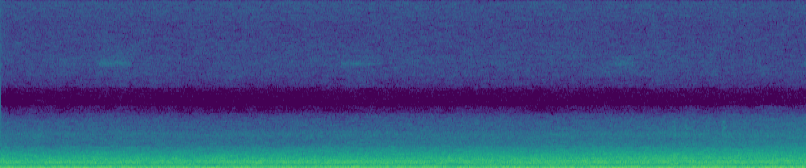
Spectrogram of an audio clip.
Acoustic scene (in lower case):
street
